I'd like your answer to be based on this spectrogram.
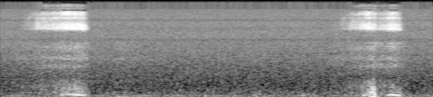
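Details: Female Cirneco dell'Etna dog sleeping in her dog basket and snoring loudly: two slow, rattling breaths about four seconds apart, each with a hissing tail. Snoring.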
